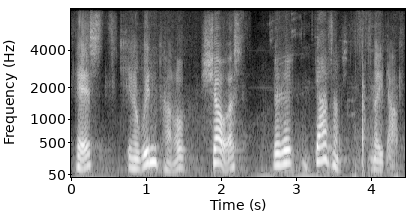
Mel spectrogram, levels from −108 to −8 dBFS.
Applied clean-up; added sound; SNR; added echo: neural separator model SepFormer DNS4.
